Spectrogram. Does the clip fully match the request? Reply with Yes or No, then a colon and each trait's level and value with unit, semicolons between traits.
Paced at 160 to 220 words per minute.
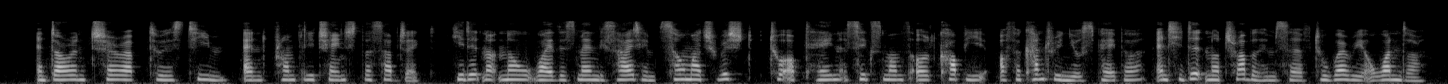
Yes: average, 180 wpm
